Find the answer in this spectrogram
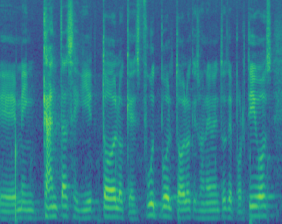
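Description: A man speaks at a fairly quick pace with fairly even intonation. Light background noise sits behind him. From Colombia, Bogotá. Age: 40s. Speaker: bank executive; interviewee. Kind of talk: interview. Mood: relaxed, friendly. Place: office. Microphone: handheld.

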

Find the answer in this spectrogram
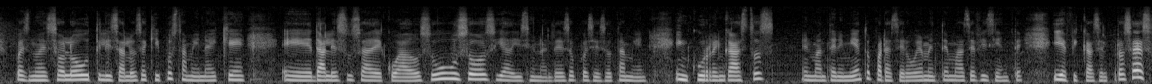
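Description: A woman speaks at a medium pitch and moderate pace with fairly even intonation. The sound is dry with no echo, under light background noise. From Colombia, Los Llanos region; Colombia. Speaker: public utility manager. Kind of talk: interview. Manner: hesitant with fillers. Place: street. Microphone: handheld.

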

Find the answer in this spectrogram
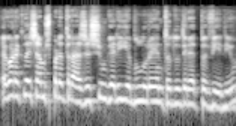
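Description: Ordinary pitch variation runs through delivery that moves at a very fast pace. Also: man. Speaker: podcast co-host. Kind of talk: casual chat.

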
